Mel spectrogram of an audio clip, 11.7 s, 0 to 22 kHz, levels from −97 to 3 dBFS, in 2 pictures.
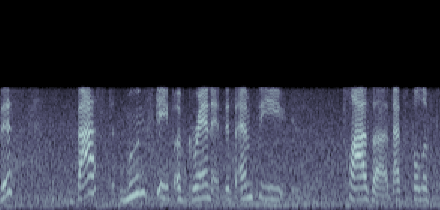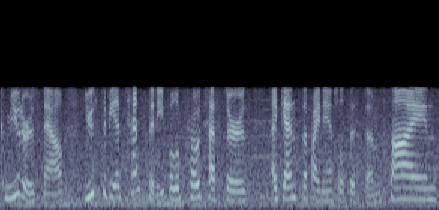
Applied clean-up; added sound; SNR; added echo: none; none; none; none.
